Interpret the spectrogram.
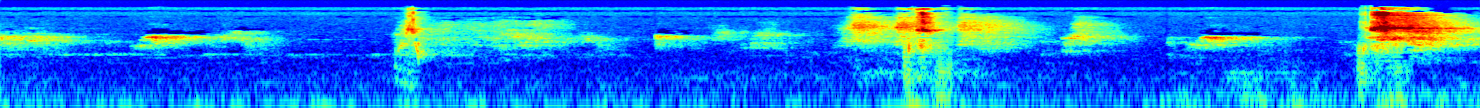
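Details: A pet black-capped conure gives soft, high chirps and warbles broken by a few harsh, grating screeches, spread unevenly over several seconds.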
